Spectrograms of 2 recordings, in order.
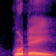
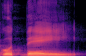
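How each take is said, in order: First: It is said in a slurred Australian accent. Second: It is said clearly in a plain accent.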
